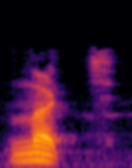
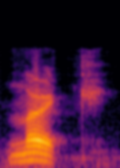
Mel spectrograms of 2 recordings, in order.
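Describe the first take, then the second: First: The consonant is made with a relaxed tongue. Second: The consonant is thick, tongue pressed flat upward. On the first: The speaker calls it wrong. "dengan salah" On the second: The speaker calls it right. "Yang benar"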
